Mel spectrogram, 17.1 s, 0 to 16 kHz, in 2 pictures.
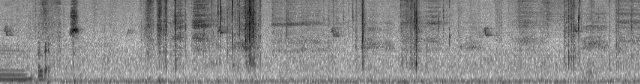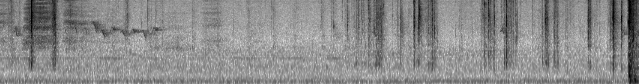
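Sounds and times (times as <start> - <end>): plastic puzzle clicks and clacks: 1.9 - 3.5, 7.5 - 9.4, 13.0 - 17.0.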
